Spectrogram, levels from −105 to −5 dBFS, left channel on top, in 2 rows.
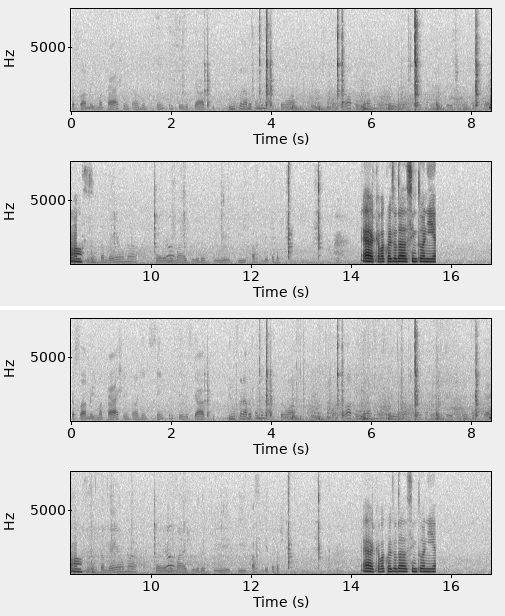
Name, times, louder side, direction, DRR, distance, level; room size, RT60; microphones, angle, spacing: voice 1, 0.0-2.8 3.2-5.0 5.2-7.7 8.2-9.7 10.1-13.2, right 2 dB, 45° right, 6.0 m, -50 dB
sound 1, 1.7-3.2 3.4-4.6 4.8-5.6 6.0-6.2 6.5-7.3 7.6-8.5 8.7-11.1 11.4-13.7 14.2-15.1, left 7 dB, 30° left, 6.6 m, -43 dB
Boat Water vehicle, 3.1-14.5, right 2 dB, 85° right, 3.5 m, -52 dB
voice 2, 14.2-15.7, left 6 dB, 60° left, 0.5 m, -20 dB
head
